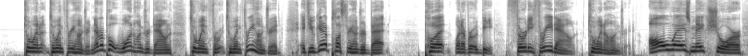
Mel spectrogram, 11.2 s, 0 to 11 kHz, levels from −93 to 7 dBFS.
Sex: male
